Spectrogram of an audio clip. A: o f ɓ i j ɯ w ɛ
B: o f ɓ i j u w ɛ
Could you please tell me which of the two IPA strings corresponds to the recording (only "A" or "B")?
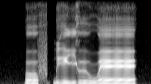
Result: A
